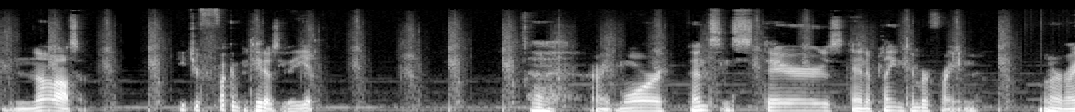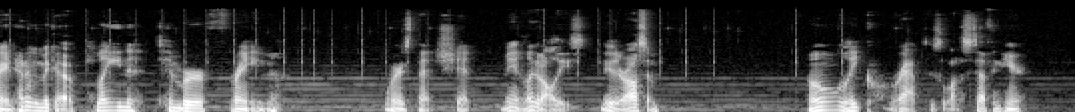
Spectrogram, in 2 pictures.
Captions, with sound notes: Mmmm, not awesome. Eat your f***** potatoes, you idiot! [munching] Uhhgg, alright more fence and stairs, and a plain timber frame. Alright, how do we make a plain timber frame? Where's that shit? Man, look at all these, these are awesome! Holy crap there's a lot of stuff in here.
